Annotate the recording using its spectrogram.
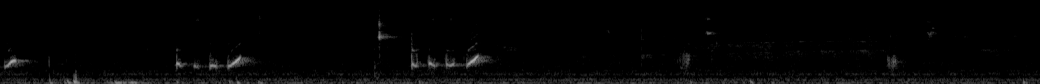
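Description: White-bellied caique whistling: three short phrases in the first five seconds, each a few level notes ending in a rising whistle. After that only a few faint, softer calls.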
